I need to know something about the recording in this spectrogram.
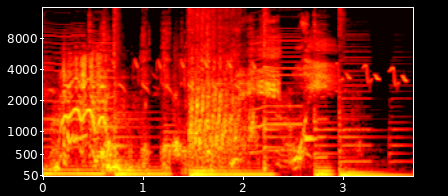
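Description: A horse lets out a loud, quavering whinny, its pitch wavering up and down over a steady low droning background, with brief chirpy sounds near the end.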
